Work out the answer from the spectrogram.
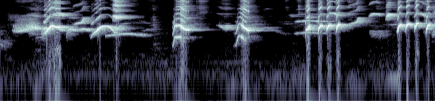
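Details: Asian pied starling song with varied fill phrases for training captive birds: squealing whistles and rising slurs, a pause, sharp single notes, then rapid trilled chattering bursts.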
